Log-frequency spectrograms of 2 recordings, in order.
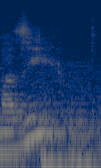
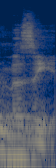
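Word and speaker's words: Mazei: Oliver Muzzy? Oliver Mazzie. It's spelled M-A-Z-E-I.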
